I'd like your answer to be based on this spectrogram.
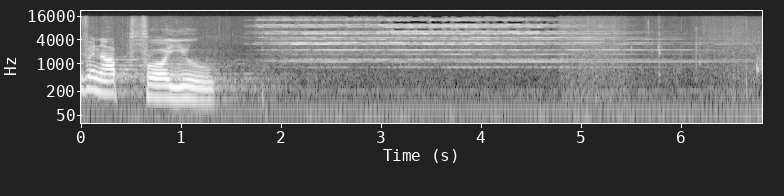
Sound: altar bell ringing

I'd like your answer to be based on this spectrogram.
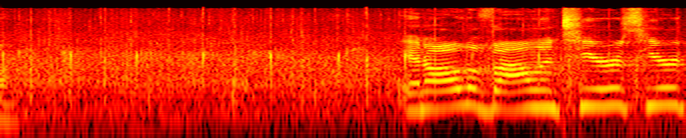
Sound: applause

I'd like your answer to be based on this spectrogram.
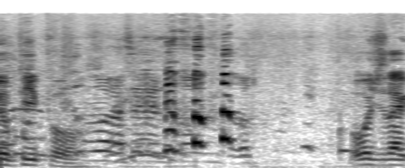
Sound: strange Laughter

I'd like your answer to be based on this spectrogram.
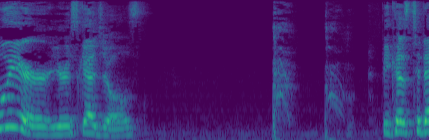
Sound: deafening silence followed by a single cough

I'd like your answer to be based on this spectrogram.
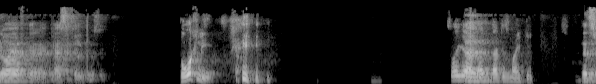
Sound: laughs

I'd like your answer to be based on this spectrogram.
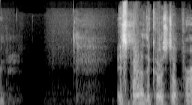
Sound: clicks tongue

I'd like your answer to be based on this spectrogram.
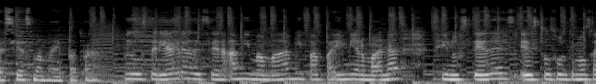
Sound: speaks in foreign language

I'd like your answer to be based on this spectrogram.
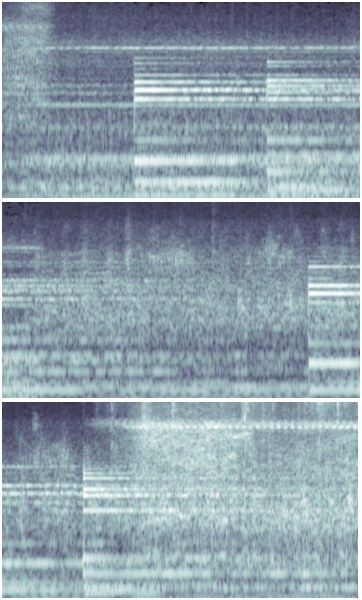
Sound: helicopter, music, and wading bird colony noises

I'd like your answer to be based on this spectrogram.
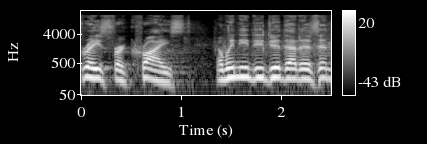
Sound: applause

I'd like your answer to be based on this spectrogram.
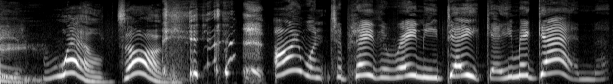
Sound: laughs

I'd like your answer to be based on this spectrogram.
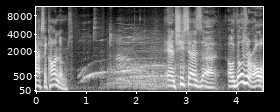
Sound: audience exclaiming

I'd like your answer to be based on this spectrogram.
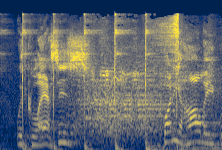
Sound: laughter

